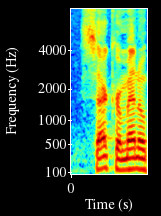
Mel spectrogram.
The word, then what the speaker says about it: Sacramento: Did you hear that? I didn't say Sacramento, California. A lot of people living in Sacramento, California. And you may travel there someday. And so make sure you can say it right.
